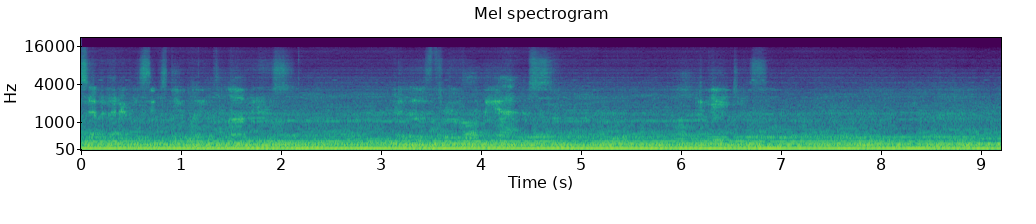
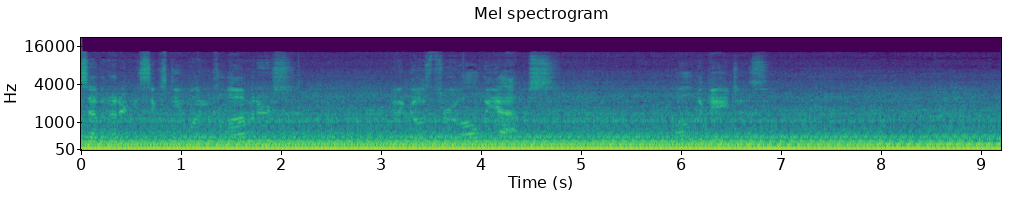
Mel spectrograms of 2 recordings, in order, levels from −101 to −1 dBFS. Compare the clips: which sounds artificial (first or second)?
first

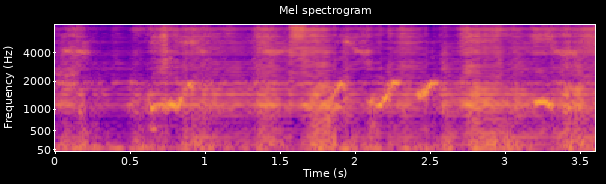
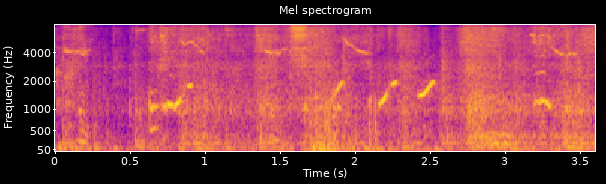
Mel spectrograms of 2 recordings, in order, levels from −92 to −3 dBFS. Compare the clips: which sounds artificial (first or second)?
first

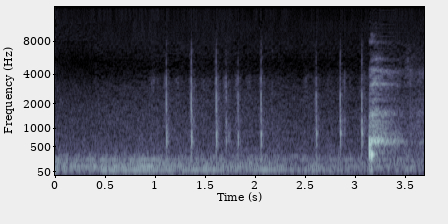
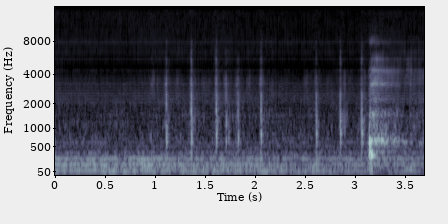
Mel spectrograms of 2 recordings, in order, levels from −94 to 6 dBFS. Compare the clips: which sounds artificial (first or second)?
second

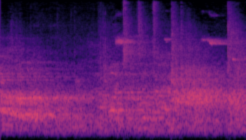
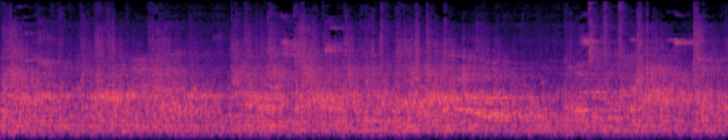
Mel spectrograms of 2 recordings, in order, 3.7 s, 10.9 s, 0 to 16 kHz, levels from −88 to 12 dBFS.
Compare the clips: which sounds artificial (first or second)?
second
